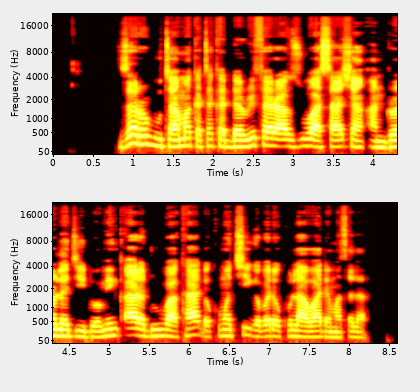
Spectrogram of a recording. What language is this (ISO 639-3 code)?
hau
